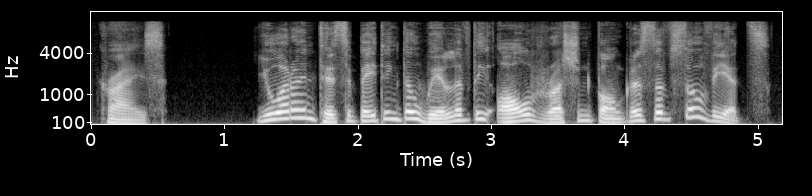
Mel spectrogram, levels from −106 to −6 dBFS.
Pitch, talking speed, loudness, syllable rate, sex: 160 Hz, 150 wpm, -18 LUFS, 4.9 syllables/s, male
